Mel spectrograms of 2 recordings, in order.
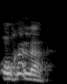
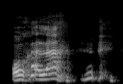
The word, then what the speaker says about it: ojalá: Ojalá es una palabra de la clase pasada que debería de haber dicho, porque ojalá viene este término de los musulmanes. Ojalá quiere decir quiera Alá. En otras palabras, nosotros los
